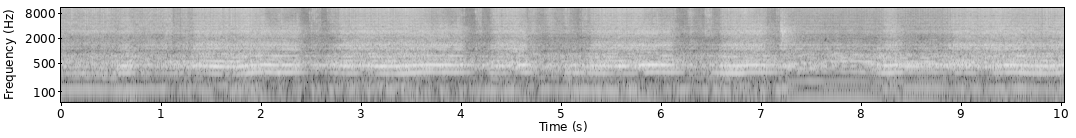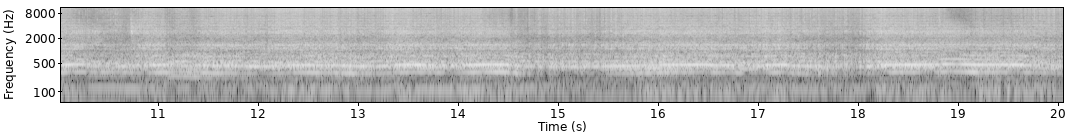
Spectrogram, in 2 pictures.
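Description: Electronic keyboard music plays loudly through speakers in a room with some echo.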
